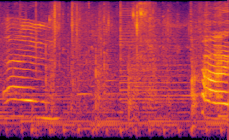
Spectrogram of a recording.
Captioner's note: murmurs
